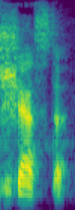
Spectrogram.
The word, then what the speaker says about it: Shasta: saying sha yeah yeah that's not how it's pronounced whatever I don't care it's Shasta like Mount Shasta in Northern California hey but hey shout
